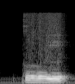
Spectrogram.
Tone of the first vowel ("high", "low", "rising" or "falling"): low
